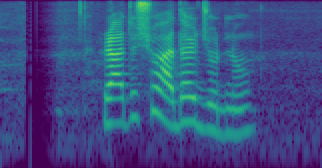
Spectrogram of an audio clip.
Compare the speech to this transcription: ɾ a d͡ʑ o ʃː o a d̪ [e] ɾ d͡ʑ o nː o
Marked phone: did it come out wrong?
yes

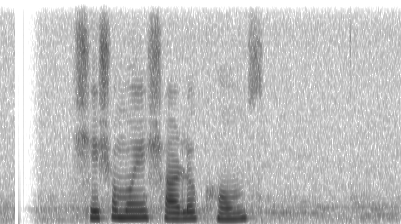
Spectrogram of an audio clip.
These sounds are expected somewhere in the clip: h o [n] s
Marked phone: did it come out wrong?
yes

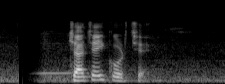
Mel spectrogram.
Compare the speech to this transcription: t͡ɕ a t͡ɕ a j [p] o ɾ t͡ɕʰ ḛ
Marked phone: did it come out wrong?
yes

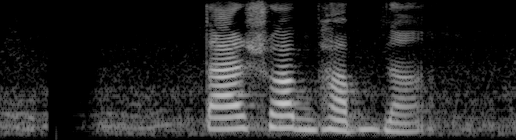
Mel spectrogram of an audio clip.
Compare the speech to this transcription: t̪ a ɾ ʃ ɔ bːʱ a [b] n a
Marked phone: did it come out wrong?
no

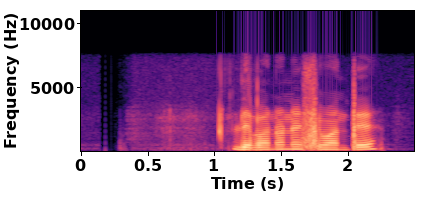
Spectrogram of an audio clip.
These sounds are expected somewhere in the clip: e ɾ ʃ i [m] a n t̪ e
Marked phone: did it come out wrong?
no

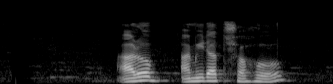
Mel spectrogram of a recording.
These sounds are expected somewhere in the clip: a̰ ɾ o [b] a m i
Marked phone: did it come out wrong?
no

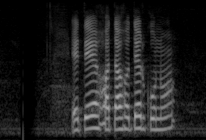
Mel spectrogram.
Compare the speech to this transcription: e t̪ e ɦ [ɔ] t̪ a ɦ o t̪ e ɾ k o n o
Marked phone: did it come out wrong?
no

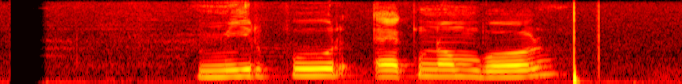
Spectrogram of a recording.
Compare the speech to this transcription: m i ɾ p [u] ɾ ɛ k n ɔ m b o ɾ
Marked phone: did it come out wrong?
no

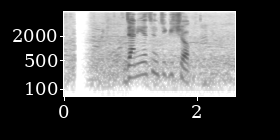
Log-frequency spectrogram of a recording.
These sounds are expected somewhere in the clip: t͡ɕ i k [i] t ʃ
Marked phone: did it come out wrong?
no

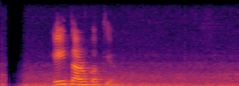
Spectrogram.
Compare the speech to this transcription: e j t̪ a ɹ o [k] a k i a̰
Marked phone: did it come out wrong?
no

